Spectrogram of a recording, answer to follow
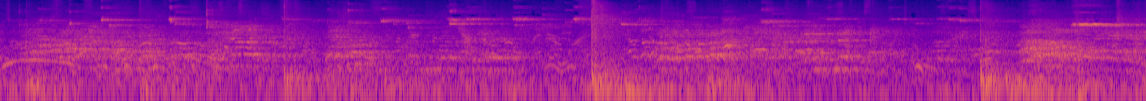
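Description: Indoor volleyball rally: repeated sharp smacks of the ball being hit, with voices calling out, echoing in a large gym. The loudest hit comes about halfway through.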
